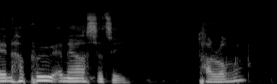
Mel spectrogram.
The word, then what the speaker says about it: Tauranga: Tauranga. I used to say Tauranga when I was at school. That was terrible pronunciation.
